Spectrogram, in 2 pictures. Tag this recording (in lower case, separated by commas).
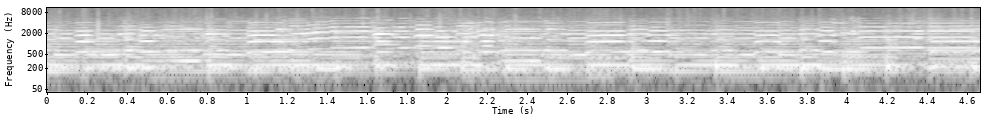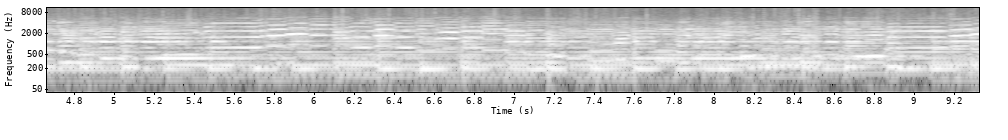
string section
